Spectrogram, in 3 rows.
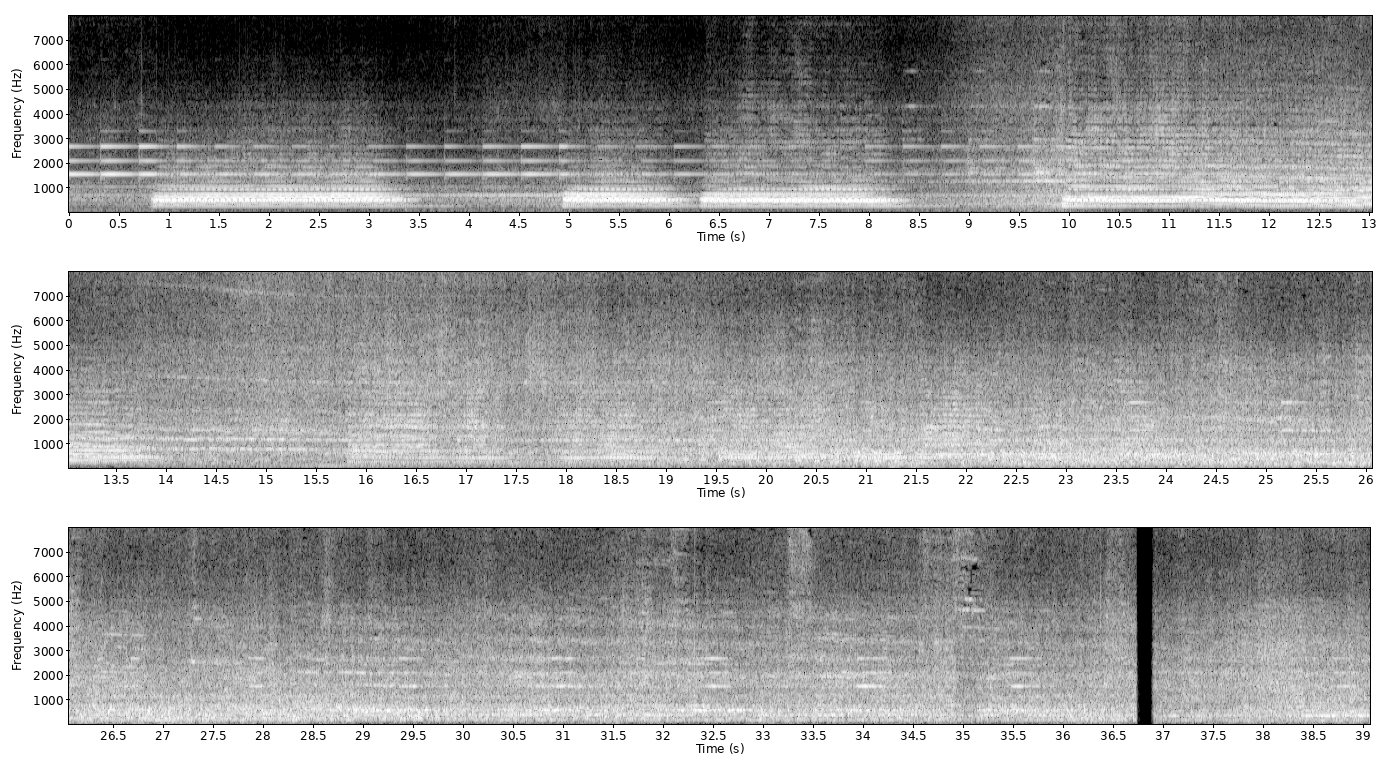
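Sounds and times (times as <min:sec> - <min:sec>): locomotive air horn: 0:00.8 - 0:03.4, 0:05.0 - 0:08.4, 0:09.8 - 0:23.1
train wheels clattering on rails: 0:13.1 - 0:39.0.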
